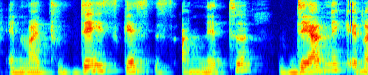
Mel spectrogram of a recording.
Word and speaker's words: Annette Dernick: my today's guest is aneta danik and I have to pronounce it German in the German Way because she's from Germany S I am welcome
